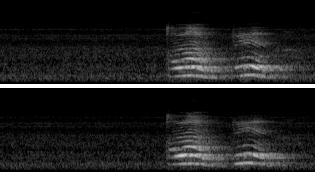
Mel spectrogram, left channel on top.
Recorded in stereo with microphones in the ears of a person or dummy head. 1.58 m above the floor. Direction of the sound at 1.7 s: 25° right (ahead or behind).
